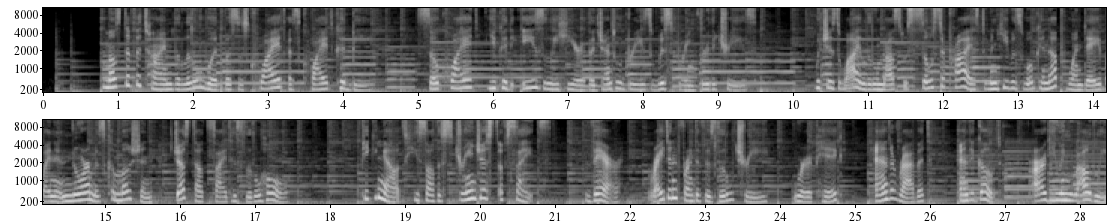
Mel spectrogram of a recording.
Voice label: Childrens Audiobook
